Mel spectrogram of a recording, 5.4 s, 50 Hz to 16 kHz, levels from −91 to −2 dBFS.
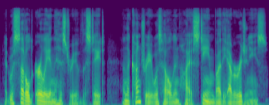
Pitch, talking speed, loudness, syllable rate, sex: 90 Hz, 235 wpm, -20 LUFS, 6.7 syllables/s, male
